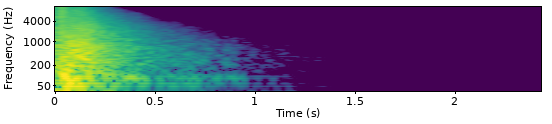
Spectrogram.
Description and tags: Single Pistol Gunshot 3.3
A better, snappier version of my "Single Pistol Gunshot 3.2" SFX. Created with Audacity.
Gunshot, Pistol, Revolver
